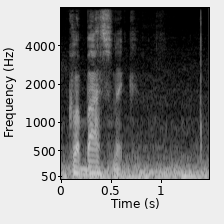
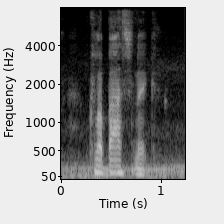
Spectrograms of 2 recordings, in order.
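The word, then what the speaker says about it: klobasnek: and they made a clasik k l o b a s NE e k that's how it's somewhat pronounced and they put a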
